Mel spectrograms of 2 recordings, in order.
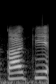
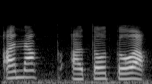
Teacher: Fonem K yang pada posisi awal onset K seperti pada kaki akan direalisasikan secara berbeda dengan simbol tanda tanya pada kata anak atau telak. Dengan demikian dapat dikatakan bahwa realisasi fonem K dalam contoh tersebut adalah bunyi K dan bunyi simbol tanda tanya atau tertutup, dan kedua-duanya dapat dikatakan sebagai alofon dari fonem K.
